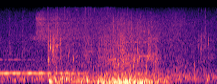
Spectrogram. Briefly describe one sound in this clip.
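A heavy stone mechanism rumbles and grinds.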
